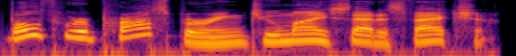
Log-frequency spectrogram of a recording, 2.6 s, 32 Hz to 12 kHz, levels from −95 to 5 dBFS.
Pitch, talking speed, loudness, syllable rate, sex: 175 Hz, 140 wpm, -17 LUFS, 5.0 syllables/s, male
